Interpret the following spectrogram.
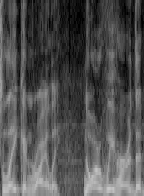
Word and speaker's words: Laken: It's not Lincoln. It's Laken Riley.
